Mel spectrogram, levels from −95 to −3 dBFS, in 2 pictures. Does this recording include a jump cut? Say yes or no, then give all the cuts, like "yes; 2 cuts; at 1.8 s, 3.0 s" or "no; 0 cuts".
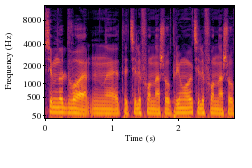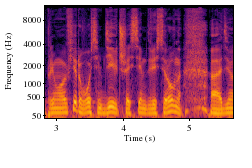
yes; 1 cut; at 2.2 s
